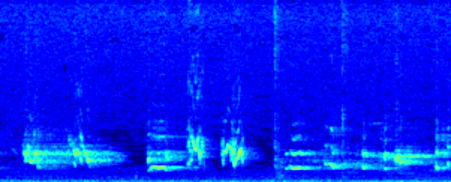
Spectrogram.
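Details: Cheerful budgie chirping: ragged bursts of squeaky, rasping chatter broken by brief gaps, with a few sharper upward squeaks and low background rumble.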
